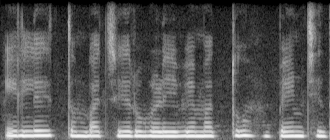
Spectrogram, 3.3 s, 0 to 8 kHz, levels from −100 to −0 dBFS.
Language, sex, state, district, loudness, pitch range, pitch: Kannada, female, Karnataka, Bidar, -10 LUFS, 250-270 Hz, 255 Hz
